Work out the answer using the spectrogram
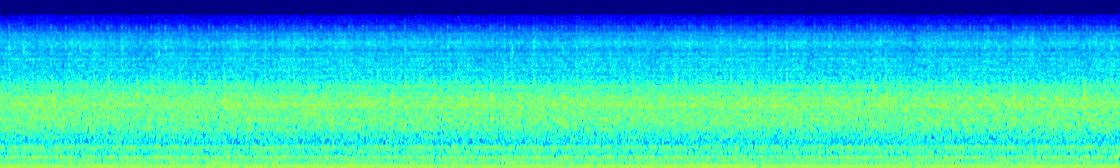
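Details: Lada Niva engine at idle: steady idle with a faint regular tapping over the engine note; owner asks what the knock is, source unclear.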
